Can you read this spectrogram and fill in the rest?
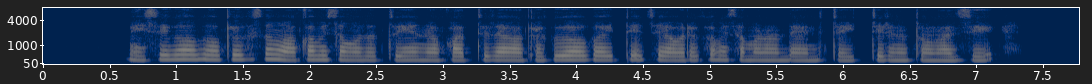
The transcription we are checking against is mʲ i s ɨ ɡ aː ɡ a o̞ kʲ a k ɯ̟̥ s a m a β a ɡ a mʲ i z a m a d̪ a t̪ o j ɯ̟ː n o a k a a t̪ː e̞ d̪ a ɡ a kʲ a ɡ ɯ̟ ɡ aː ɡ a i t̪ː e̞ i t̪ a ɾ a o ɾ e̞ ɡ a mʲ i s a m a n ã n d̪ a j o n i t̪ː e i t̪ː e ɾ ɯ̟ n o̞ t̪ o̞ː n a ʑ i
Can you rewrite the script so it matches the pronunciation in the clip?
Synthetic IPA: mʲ i s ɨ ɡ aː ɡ a o̞ kʲ a k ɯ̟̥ s a m a β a k a mʲ i s a m a d̪ a t̪ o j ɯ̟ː n o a k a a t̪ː e̞ d̪ a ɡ a kʲ a k ɯ̟ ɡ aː ɡ a i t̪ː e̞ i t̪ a ɾ a o ɾ e̞ k a mʲ i s a m a n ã n d̪ a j o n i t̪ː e i t̪ː e ɾ ɯ̟ n o̞ t̪ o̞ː n a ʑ i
